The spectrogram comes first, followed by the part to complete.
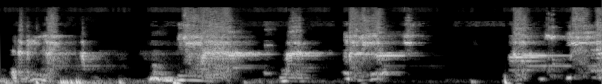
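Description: People's voices and laughter in short bursts, with low knocking in the first second.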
